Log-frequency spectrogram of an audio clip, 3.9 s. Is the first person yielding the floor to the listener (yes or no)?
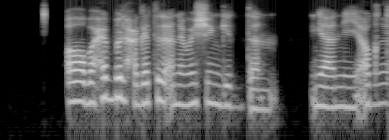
no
